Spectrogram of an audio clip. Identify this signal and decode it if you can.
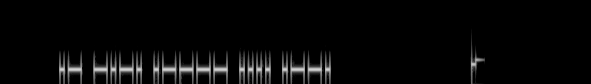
Morse code, heard as a keyed tone, about 28 wpm, 700 Hz. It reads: AC1HP
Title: USA Call Signs Repeated 2x 28wpm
